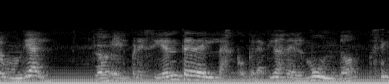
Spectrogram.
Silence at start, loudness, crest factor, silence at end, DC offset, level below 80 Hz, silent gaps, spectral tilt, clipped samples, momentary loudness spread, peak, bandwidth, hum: 0 s; -21 LUFS; 14 dB; 0 s; under 0.1%; -22 dBFS; none; -10 dB/octave; under 0.1%; 4 LU; -6 dBFS; 5.2 kHz; 50 Hz at -20 dBFS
